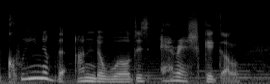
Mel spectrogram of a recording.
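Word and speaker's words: Ereshkigal: The queen of the underworld is Eiskigal. And you would say her name like this, Eroskal.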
